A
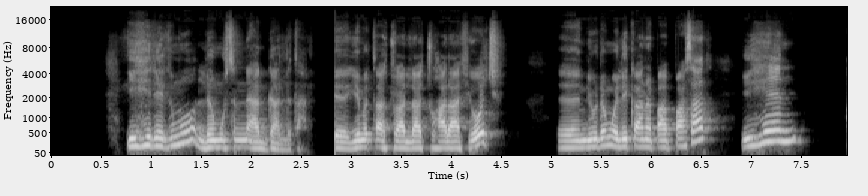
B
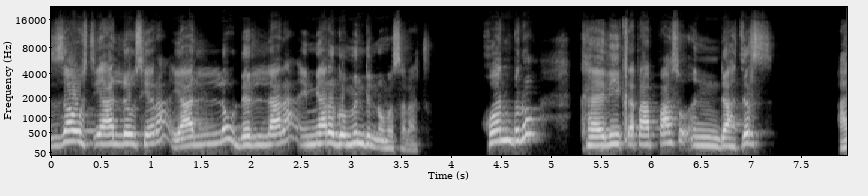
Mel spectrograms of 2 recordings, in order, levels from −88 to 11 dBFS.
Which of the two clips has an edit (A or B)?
A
